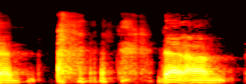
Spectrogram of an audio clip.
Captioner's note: laugh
